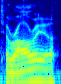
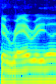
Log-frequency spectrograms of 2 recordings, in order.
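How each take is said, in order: First: The middle vowel differs from 'terrarium'. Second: The middle vowel sounds like in 'terrarium'. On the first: The speaker calls it wrong. "and not Terraria" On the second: The speaker calls it right. "it's pronounced Terraria ... Like terrarium"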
